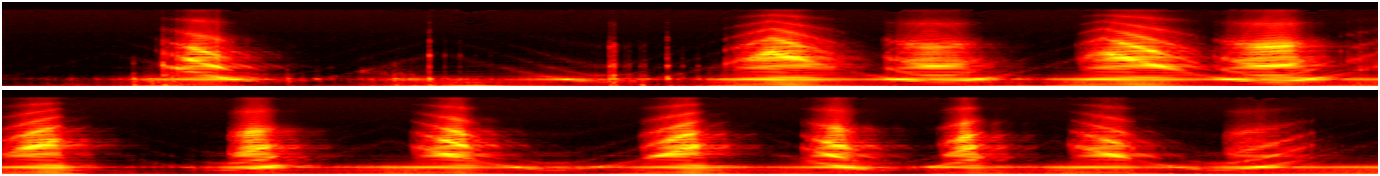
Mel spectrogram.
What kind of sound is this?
Recorded with a guitar cable, a zoom bass processor and various surfaces and magnetic fields in my apartment. This is waving it in front of my monitor.... sounds sorta like a light saber...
